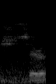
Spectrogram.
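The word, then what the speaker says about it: Sarit: And Sarah the usual way? it's actually S-A-R-I-T spelled. Sorry, say again. S? S-A-R-I-T. You pronounce it Sarah.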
